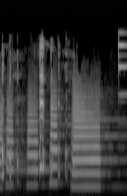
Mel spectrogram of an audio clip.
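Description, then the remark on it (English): A voice imitates a common hen clucking: a quick run of short, pitched clucks, then a longer drawn-out squawk, loud, with a brief higher note at the end. “And that's because, ever since goodness knows when, they've always been made from the eggs of a hen. Just a plain common hen.”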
